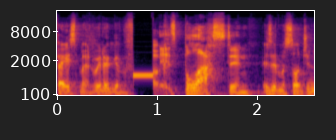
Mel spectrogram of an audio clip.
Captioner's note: beep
